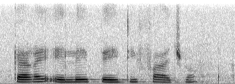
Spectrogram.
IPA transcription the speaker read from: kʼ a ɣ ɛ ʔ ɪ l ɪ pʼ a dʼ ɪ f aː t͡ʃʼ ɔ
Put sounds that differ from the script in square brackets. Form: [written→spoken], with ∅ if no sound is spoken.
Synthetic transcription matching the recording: kʼ a ɣ ɛ ʔ ɪ l ɪ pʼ [a→e] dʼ [ɪ→i] f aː t͡ʃʼ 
